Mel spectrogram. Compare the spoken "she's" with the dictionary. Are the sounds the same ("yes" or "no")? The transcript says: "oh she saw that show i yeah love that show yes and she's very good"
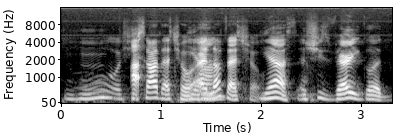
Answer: yes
